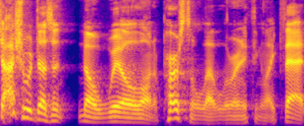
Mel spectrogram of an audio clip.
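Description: On a very clean recording with a silent background, a man with an American accent speaks fairly quickly at a medium pitch. His voice shows vocal fry and very wide pitch swings. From New York. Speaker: podcast host. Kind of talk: casual interview. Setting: studio.

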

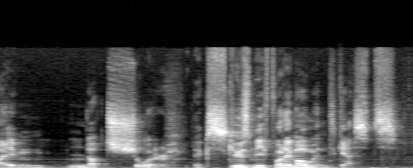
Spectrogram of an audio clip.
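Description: A man's very slow put-on character voice at a medium pitch. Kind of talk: comedy sketch. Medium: stage. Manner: theatrical, grandiose.

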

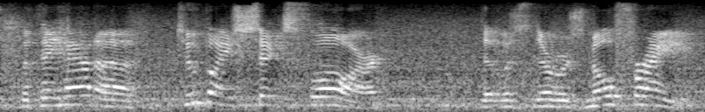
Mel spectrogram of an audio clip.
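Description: Loud background noise runs under a man whose pitch varies in an ordinary way. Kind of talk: informal explanation in conversation. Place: workshop. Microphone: camera far.

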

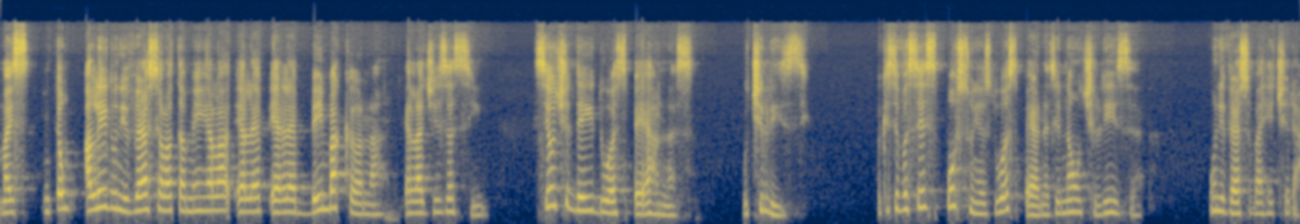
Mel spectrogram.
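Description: The intonation is lively and the tone dark and mellow, delivered at a moderate pace. The background is quiet. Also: woman. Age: 40s. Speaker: plastic surgeon giving a health talk. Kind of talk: lecture. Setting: amphitheatre with live and online audience. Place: meeting room. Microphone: handheld.

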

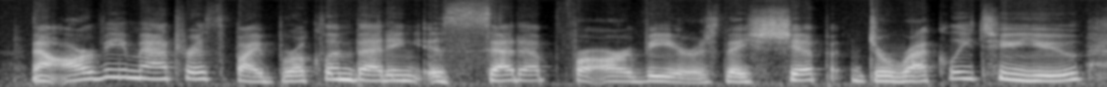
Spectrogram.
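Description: A woman speaks at a fairly slow pace. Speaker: RV travel vlogger. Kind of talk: sponsor read to camera. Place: home room. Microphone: lapel.

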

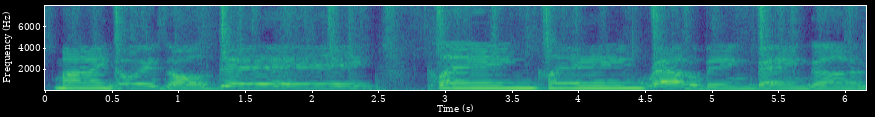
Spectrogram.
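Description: The clip carries an unforced reading voice. That voice continues from start to end.

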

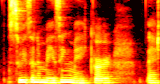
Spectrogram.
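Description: A woman speaks at a fairly slow pace with monotone, flat intonation. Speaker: knitting podcaster. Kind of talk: casual vlog chat. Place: home room. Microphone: camera far.

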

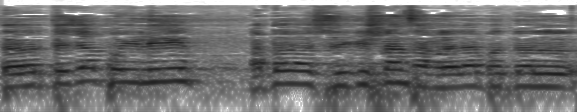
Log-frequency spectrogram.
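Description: A man is speaking. Noticeable background noise is present. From Goa, India. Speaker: event announcer. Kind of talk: rally compering. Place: stage. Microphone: pa.

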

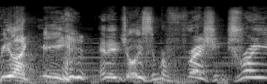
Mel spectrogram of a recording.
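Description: At a moderate pace, a high, strained put-on character voice speaks over clear music in the background.

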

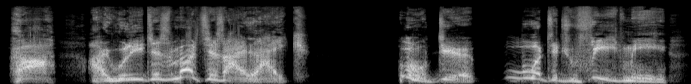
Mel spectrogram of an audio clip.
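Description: Putting on a raspy character voice, a man talks very slowly with long, frequent pauses. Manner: commanding, gloating.

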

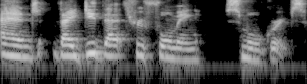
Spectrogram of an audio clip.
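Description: With an Australian accent, the speaker sounds somewhat breathy and uses ordinary pitch variation. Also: woman. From Sydney, Australia. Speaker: organiser, podcast host. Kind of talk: lecture. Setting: video call. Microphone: video call.

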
